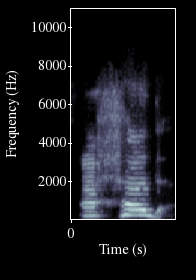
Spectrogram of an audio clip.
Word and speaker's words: أحد: আহাদ, আহাদ।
